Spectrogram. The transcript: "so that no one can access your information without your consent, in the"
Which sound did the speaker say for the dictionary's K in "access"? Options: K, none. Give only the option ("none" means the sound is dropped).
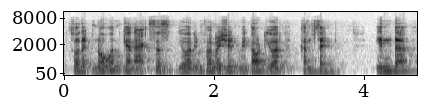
K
